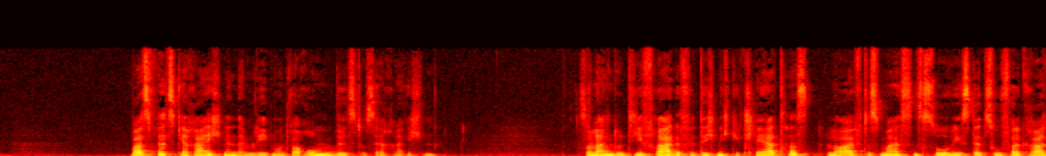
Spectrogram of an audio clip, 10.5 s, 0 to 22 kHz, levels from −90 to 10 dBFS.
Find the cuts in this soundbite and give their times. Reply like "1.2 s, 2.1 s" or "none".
1.8 s, 9.2 s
